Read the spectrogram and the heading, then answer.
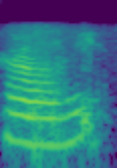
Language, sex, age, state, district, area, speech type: Kannada, female, 30-45, Karnataka, Mysore, urban, conversation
